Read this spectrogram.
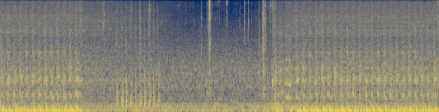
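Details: Original Jeep YJ that keeps dying while driving, with a rich gas smell and intermittent clicking: steady starter cranking at about four beats a second, stopping and restarting, engine never catches; cranks but won't start, cause not found.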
